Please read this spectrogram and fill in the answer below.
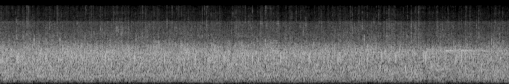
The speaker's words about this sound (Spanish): Así que le pido un fuerte aplauso para la coordinación, también para los profes.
